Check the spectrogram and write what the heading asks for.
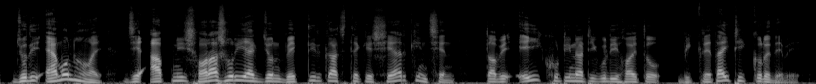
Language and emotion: Bengali, neutral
